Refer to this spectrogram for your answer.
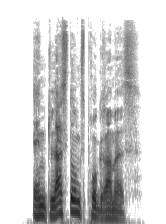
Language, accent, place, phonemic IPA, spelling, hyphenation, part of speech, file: German, Germany, Berlin, /ɛntˈlastʊŋspʁoˌɡʁaməs/, Entlastungsprogrammes, Ent‧las‧tungs‧pro‧gram‧mes, noun, De-Entlastungsprogrammes.ogg
- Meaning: genitive singular of Entlastungsprogramm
